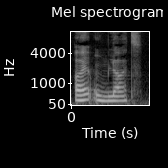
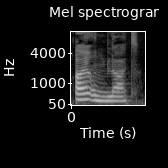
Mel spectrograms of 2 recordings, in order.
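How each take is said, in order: Both takes have the same delivery.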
